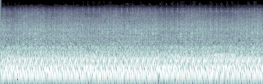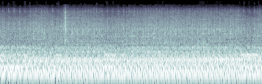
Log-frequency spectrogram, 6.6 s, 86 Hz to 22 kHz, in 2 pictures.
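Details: Toyota 1UZ-FE non-VVTi V8 with an immobilizer ECU bypassed and the fuel pump wired to permanent battery power: steady, even idle with a smooth low rumble and no misses or knocks; the engine runs properly.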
